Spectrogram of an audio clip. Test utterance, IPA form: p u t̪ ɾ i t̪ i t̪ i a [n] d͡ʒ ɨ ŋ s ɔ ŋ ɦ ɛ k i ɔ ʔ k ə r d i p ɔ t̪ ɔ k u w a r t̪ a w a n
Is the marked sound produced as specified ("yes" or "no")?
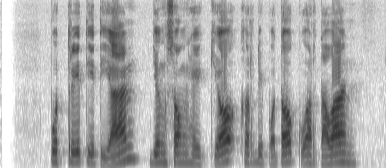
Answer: yes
